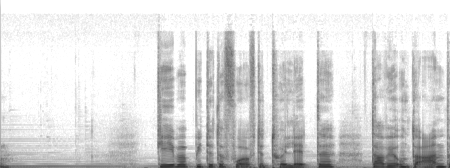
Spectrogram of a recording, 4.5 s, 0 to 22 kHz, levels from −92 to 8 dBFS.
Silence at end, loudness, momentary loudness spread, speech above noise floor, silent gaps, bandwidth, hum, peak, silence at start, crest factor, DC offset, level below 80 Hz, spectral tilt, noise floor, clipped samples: 0 s; -19 LUFS; 12 LU; 26 dB; none; 17.5 kHz; none; -4 dBFS; 0 s; 14 dB; under 0.1%; -38 dBFS; -6.5 dB/octave; -44 dBFS; under 0.1%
